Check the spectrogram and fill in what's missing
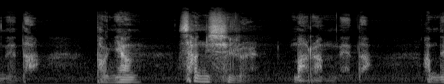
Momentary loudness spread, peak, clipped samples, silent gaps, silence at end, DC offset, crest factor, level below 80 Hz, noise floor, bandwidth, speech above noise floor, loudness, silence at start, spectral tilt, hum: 19 LU; -4 dBFS; under 0.1%; none; 0 s; under 0.1%; 24 dB; -74 dBFS; -51 dBFS; 16 kHz; 25 dB; -24 LUFS; 0 s; -0.5 dB/octave; 60 Hz at -60 dBFS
